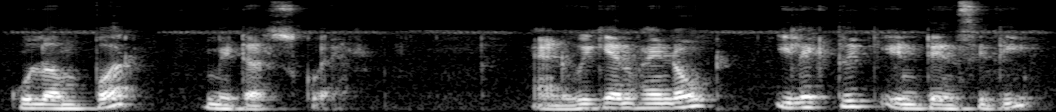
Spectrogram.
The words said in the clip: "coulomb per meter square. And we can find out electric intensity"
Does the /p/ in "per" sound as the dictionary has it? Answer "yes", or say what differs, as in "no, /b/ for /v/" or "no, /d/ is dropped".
yes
